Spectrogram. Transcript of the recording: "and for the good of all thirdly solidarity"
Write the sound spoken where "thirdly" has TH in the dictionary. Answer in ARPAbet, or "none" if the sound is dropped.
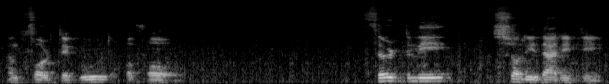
TH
